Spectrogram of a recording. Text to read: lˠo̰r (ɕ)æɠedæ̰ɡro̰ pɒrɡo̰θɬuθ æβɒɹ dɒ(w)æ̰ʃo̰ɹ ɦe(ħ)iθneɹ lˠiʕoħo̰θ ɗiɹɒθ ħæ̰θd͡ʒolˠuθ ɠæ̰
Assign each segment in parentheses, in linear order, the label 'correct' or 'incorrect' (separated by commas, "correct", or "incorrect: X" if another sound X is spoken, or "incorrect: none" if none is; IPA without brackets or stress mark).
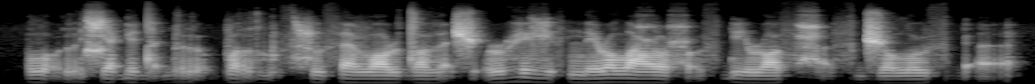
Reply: correct, incorrect: ð, incorrect: ɣ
